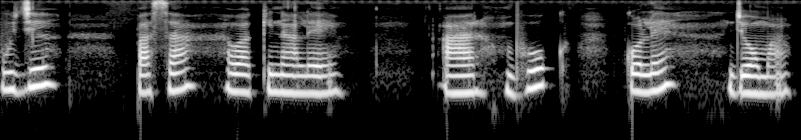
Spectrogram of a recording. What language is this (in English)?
Santali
